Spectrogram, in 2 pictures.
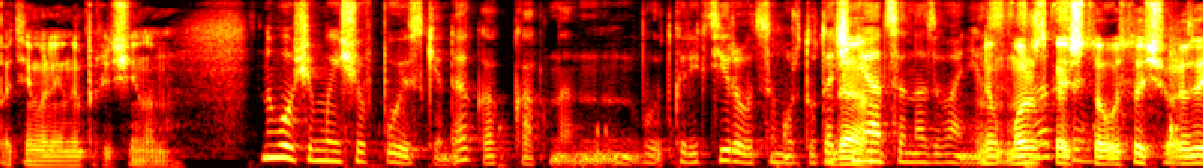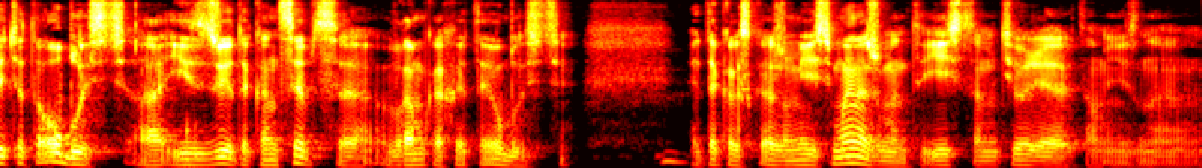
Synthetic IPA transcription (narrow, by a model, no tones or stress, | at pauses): pɐtʲemɨlʲɪnɨmpɾʲɪt͡ɕḭnə̰m | nuvo̞pɕɪmːɨjɪɕːofpoɪskʲɪd̪akakːaknabudʲɪt̪kəɾʲɪktʲiɾəvət̪səmo̞ʐɨt̪ʊt̪ɐdt͡ɕ̪anʲat̪sənɐzvanʲɪjnumoʐnəskɐzatʲʂt̪oʊ̰st̪o̞jɪt͡ɕɪvə̰ɾɐzvʲitʲɛt̪əo̞blˠəsʲtʲa̰ʔɪzʐɨɛt̪əkɐnt̪sɛpt̪sɨjə̰vramkəxɛ̰t̪ə̰jo̞̰blˠəsʲtʲɪ̥ | ɛt̪əkakska̰ʐɨmjesʲtʲmɛnəʐmʲɪnt̪ɨ̰jesʲtʲt̪amtʲɪoɾʲɪjət̪a̰mja̰nʲɪ̰zna̰jʊ̰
